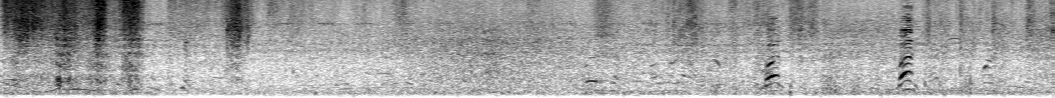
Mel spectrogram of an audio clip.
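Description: Indistinct voices of bystanders over a steady rushing noise, with two short shouted calls near the end. Loud bursts of rushing noise fill the first second and a half and come again about two and a half seconds in.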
